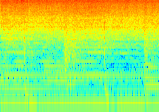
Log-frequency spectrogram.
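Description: Indofood green balado sambal poured into a hot pan sizzles loudly and steadily, with a close, continuous hiss and a low hum underneath throughout.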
